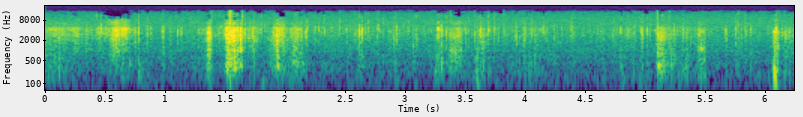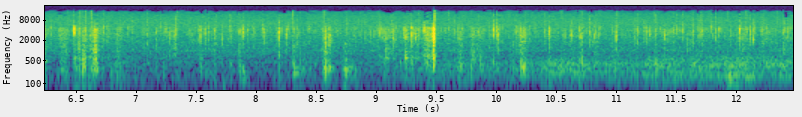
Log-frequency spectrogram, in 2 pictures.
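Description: Snow shovel scraping and scooping fresh snow, with footsteps crunching in deep snow: irregular scrapes and knocks, the sharpest about six seconds in.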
